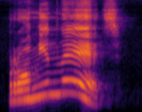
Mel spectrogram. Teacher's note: куди падає наголос так на третій склад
